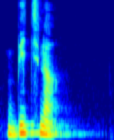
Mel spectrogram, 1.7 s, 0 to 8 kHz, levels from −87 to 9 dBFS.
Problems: echo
